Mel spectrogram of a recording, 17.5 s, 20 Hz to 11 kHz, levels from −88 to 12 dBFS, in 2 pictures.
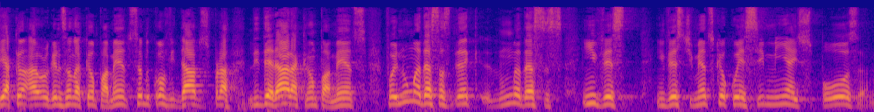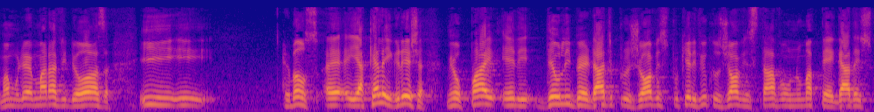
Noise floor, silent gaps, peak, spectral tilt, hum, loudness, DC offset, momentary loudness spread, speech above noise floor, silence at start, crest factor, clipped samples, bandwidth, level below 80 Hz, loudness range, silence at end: -58 dBFS; none; -4 dBFS; -5 dB/octave; none; -21 LUFS; under 0.1%; 10 LU; 38 dB; 0 s; 18 dB; under 0.1%; 9.4 kHz; -60 dBFS; 4 LU; 0.05 s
